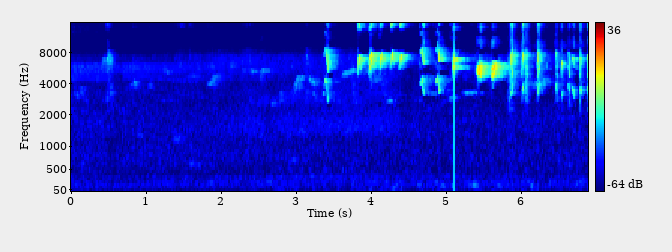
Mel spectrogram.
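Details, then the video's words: Caged champion sunbird, known to keepers as kolibri ninja, singing to lure other birds into song: a few faint high notes, then from about 3.5 s a quick run of sharp, very high chirps and short whistled slurs. "pancingan para master juara kicau burung kolibri ninja"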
